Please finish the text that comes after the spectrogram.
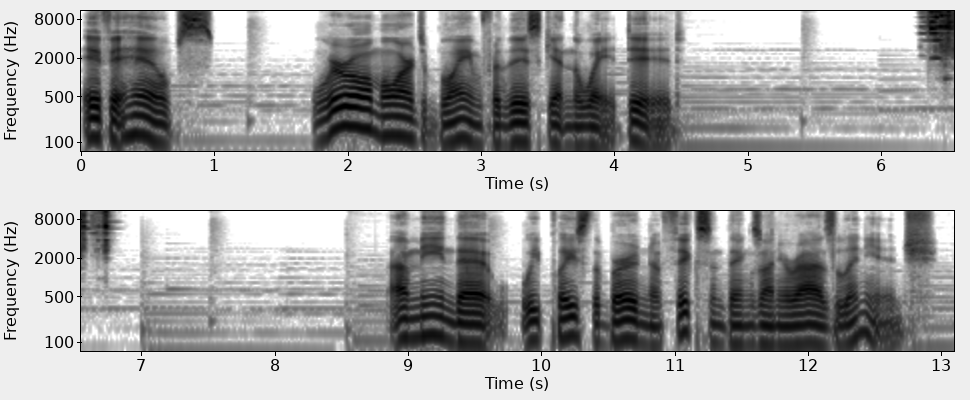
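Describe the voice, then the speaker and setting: A man playing a calm, caring were-dog pack alpha in an audio roleplay, gently reassuring a friend. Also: deep voice, measured pace, vocal fry, clear, resonant tone, no room sound, faint music behind. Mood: steady, earnest. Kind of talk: audio roleplay acting, intimate comforting talk.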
